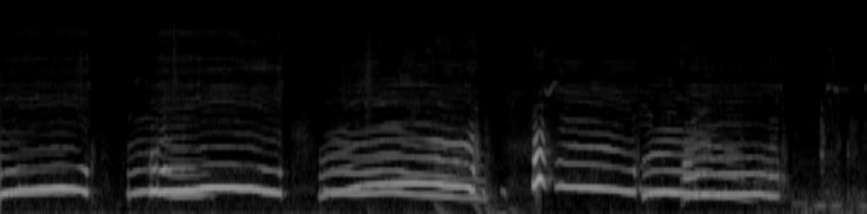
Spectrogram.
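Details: German Shepherd named Tiger, a chatty indoor pet, howl-talking in long steady moaning tones. Four drawn-out notes of about one to one and a half seconds each are separated by short breaths, with a brief sharp yelp between them.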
